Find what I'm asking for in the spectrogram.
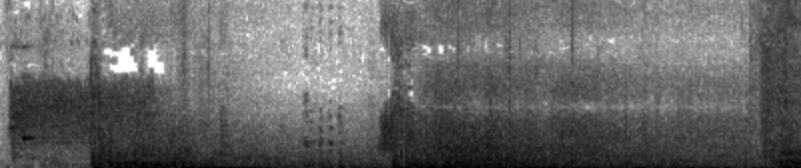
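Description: Gunfire in Fallout: New Vegas, with three heavy booming shots spaced a couple of seconds apart, each trailing into a rumbling echo, loud and with no voices.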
